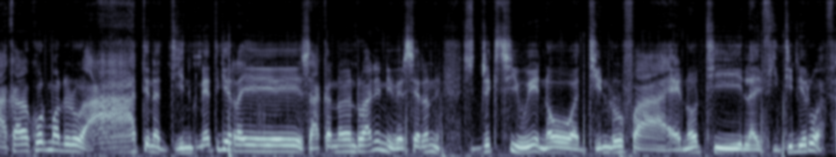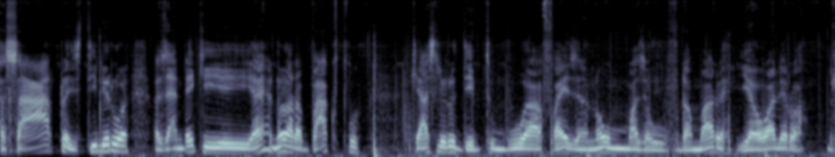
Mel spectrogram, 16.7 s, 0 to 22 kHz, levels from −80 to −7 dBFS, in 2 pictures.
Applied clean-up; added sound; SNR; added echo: none; Crackle; 18 dB; none.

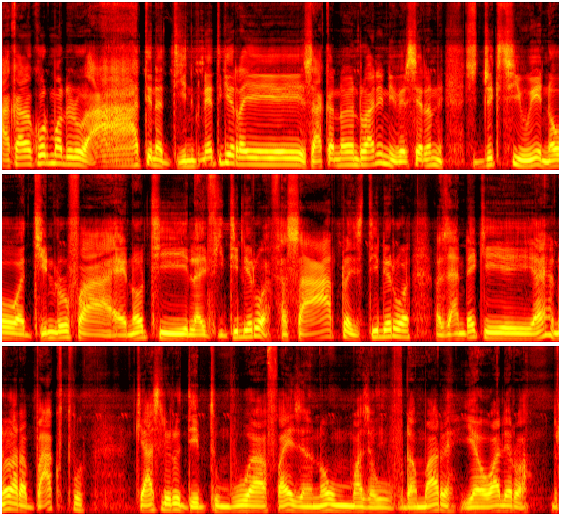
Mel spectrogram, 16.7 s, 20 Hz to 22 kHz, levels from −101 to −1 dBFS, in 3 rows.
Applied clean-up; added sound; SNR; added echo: none; none; none; none.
